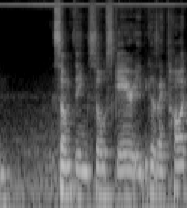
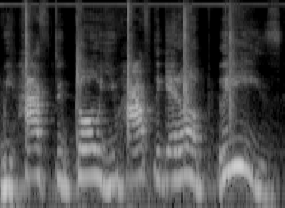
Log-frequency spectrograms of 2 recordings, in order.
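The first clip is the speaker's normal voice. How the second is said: dad begging harder; 5 semitones higher, 3 dB louder, slower than usual. Retold or imitated. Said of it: "he was like".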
